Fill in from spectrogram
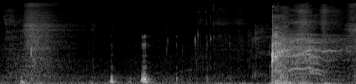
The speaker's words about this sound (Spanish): El trago de cerveza.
